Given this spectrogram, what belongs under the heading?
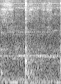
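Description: A pen scratches across paper as a name is written by hand, a soft continuous scraping with two brief stroke accents, close and alone.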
